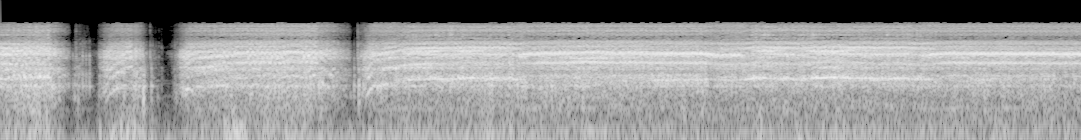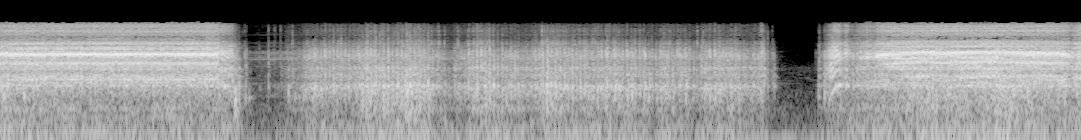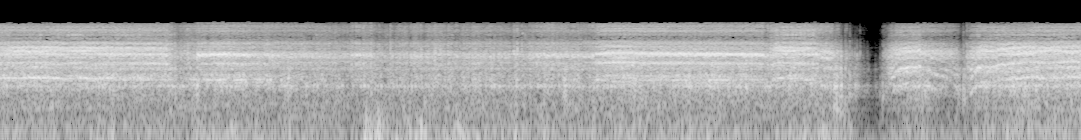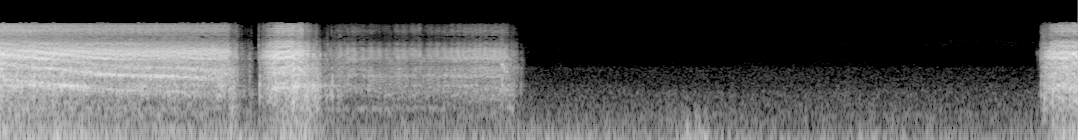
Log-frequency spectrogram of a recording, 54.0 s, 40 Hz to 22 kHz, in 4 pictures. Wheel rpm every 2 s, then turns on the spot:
70, 100, 100, 160, 160, 160, 160, 160, 40, 10, 30, 20, 130, 160, 160, 160, 160, 160, 130, 70, 60, 10, 20, 0, 0, 0, 10.
16-24 44-46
